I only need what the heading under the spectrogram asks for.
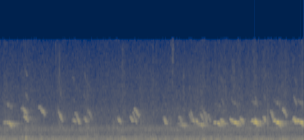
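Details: Chicks in their first week of life in a brooder, a mix of Ameraucanas, Buff Orpingtons, Rhode Island Reds, Barred Plymouth Rocks and Black Australorps, giving many overlapping short high peeps, some falling in pitch, in a continuous rapid chorus.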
